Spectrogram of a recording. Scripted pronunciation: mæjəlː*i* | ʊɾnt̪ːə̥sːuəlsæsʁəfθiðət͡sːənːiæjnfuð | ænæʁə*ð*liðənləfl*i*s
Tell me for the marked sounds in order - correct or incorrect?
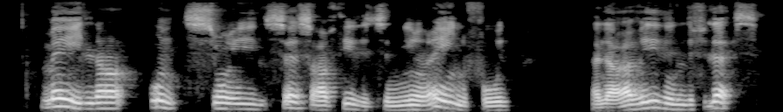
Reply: incorrect, incorrect, incorrect

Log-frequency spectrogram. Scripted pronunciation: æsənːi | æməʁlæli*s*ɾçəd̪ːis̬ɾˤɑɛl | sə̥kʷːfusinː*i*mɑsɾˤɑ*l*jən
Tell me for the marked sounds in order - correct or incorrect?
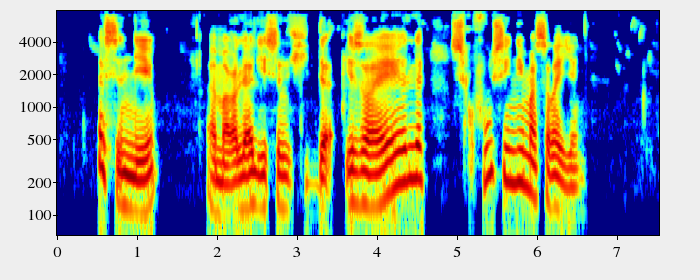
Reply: correct, correct, incorrect

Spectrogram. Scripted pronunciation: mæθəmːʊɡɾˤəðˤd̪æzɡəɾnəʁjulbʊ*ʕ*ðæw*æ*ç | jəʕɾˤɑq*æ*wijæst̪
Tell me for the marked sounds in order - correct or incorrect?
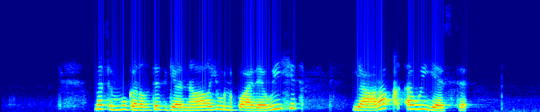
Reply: correct, incorrect, correct

